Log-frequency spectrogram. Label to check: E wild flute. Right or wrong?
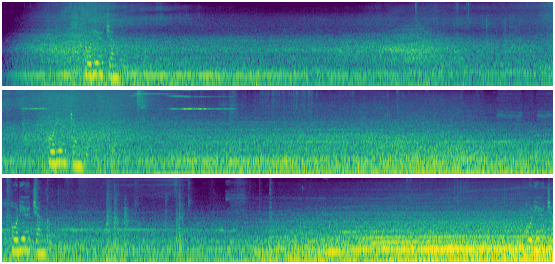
Wrong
